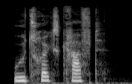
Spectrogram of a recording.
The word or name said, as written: udtrykskraft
